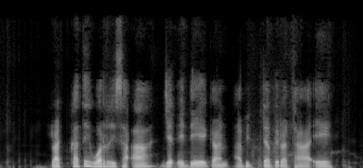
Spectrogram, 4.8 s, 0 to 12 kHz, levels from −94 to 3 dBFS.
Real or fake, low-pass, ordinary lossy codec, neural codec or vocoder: fake; 10.8 kHz; AAC, 48 kbps; codec, 24 kHz, 1.2 kbps, DualCodec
